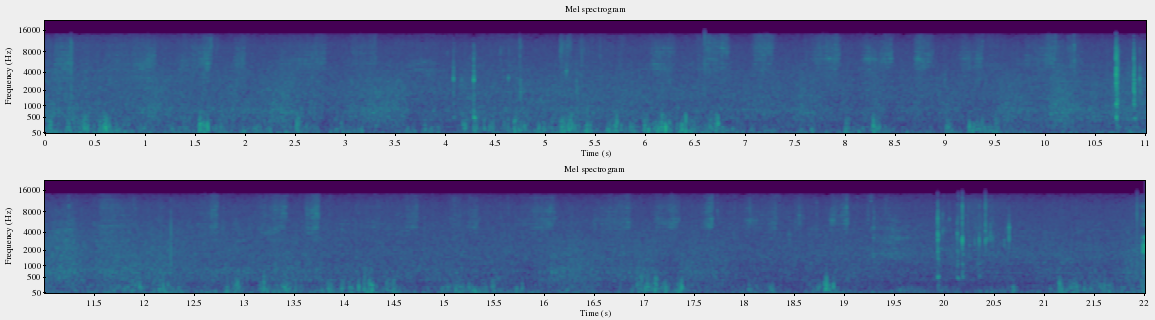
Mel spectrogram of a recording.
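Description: Strong gusting wind buffeting the microphone, a rumbling, uneven rush that rises and falls.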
